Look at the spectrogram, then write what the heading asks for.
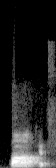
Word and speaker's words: Planck: It's actually a plane, okay, or Planck, I guess it's a German pronunciation.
